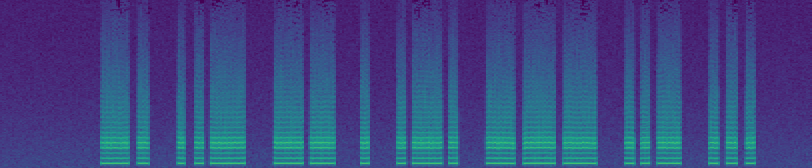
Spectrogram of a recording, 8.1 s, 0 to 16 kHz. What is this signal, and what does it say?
Morse code, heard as a buzzer, hand-sent with a straight key, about 14 wpm. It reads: NUMEROUS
